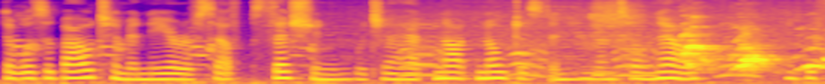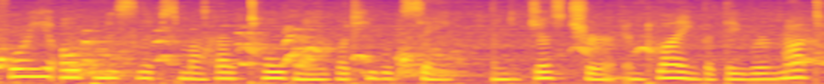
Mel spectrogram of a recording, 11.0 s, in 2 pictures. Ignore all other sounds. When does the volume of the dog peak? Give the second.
5 s.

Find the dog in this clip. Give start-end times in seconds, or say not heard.
3.9-8.2.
